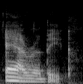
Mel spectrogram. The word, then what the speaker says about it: Arabic: Pay attention, not Arabic but Arabic. The first syllable is stressed.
